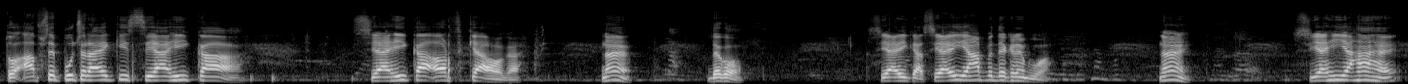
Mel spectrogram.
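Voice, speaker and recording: A man's voice: sits high, fairly bright tone, clean tone. A male teacher, patiently walking his students through reasoning questions in a classroom and repeating each answer.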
